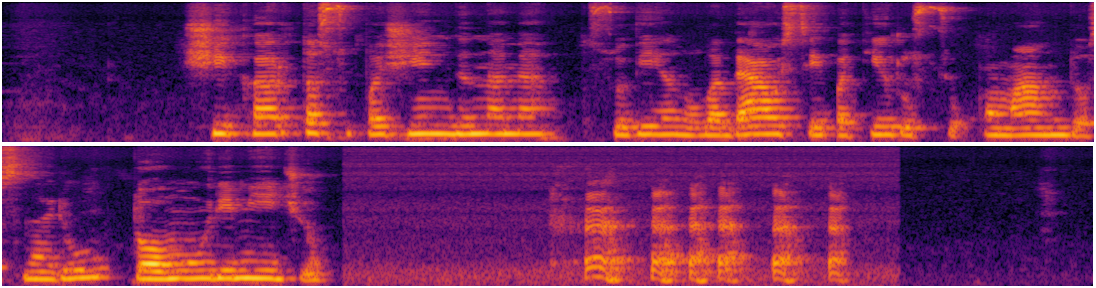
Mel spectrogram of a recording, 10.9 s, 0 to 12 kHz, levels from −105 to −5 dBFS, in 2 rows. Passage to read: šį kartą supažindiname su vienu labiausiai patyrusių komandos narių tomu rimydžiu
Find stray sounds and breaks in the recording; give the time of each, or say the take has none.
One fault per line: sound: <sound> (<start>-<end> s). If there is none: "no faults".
sound: laugh (8.2-9.7 s)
